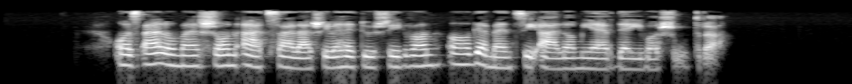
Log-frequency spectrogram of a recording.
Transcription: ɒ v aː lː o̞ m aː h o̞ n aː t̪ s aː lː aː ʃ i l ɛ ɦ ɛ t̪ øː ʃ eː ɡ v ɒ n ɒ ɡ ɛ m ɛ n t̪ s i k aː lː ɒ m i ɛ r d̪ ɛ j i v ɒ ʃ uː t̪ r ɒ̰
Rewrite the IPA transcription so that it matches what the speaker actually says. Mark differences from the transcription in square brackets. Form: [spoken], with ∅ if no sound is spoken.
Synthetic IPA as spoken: ɒ [z] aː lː o̞ m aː [ʃ] o̞ n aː t̪ s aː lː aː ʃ i l ɛ ɦ ɛ t̪ øː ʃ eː ɡ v ɒ n ɒ ɡ ɛ m ɛ n t̪ s i [ʔ] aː lː ɒ m i ɛ r d̪ ɛ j i v ɒ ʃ uː t̪ r ɒ̰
